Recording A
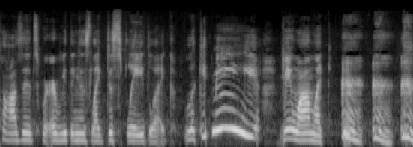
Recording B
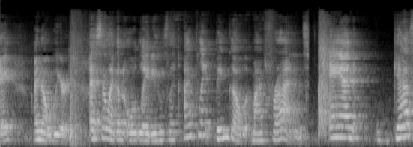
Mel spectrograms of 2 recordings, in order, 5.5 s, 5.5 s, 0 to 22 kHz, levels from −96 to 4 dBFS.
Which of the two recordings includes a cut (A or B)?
B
